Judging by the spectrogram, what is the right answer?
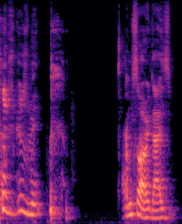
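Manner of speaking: choking, voice catching on saliva. Speaker apologizing to the audience mid-story, choking on own saliva. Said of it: "I'm choking uh, from my own saliva".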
